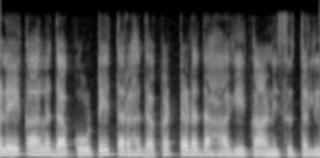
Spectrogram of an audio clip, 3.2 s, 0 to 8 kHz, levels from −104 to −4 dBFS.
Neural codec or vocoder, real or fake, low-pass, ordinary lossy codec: none; real; 7.2 kHz; none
